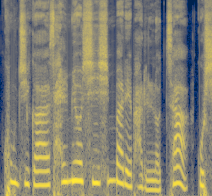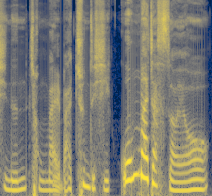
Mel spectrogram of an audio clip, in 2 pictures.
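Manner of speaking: plain reading voice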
